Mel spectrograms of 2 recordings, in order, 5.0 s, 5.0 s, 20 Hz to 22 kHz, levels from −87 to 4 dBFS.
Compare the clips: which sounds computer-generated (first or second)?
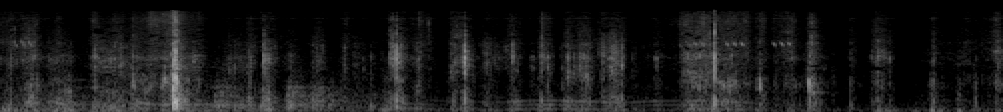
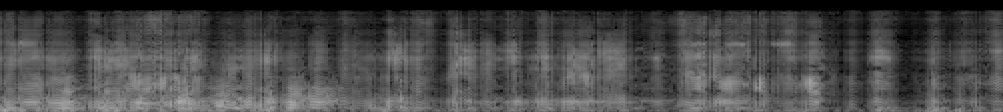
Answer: second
